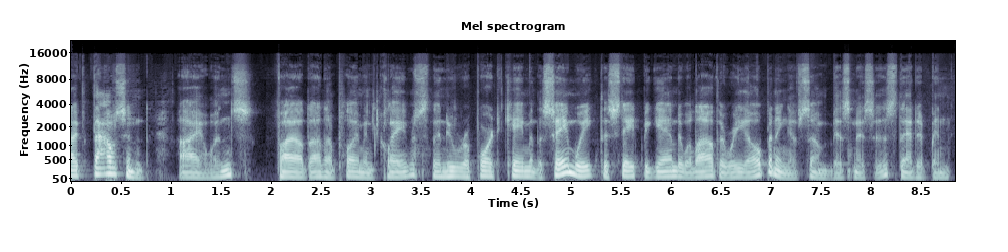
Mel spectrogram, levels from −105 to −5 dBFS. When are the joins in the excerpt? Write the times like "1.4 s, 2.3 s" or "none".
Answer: none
